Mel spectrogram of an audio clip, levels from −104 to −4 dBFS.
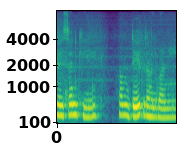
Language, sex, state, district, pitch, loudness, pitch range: Bhojpuri, female, Uttar Pradesh, Ghazipur, 215 Hz, -15 LUFS, 200-230 Hz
